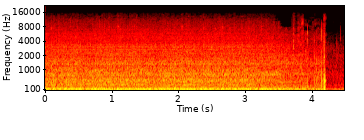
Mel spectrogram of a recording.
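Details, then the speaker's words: BMW E46: deep idle that lumps and stumbles irregularly instead of running evenly, then cuts off, a bad misfire; the engine often stalls when revs drop at lights and is hard to start; owner suspects coil pack or spark plugs. "here and rev the car when it wants to idle which is the reason why i don't drive this car anymore and i am back to driving the burner for a little bit but yeah that misfire is really bad"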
